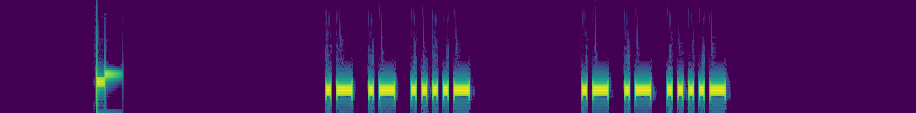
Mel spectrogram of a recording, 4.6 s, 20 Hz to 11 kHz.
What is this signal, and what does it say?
Morse code, heard as a keyed tone, about 46 wpm, 700 Hz. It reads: AA4 AA4
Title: USA Call Sign Prefixes - Repeated 2x - 45wpm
